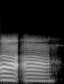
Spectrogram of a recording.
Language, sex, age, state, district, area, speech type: Bodo, female, 30-45, Assam, Baksa, rural, conversation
